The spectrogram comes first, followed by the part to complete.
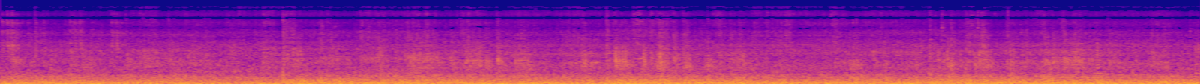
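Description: Empty coal hopper cars of a freight train rolling past: a steady rumble of steel wheels on the rails, with occasional faint clicks.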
